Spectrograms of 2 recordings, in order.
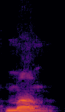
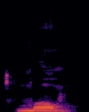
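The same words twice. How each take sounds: First: "mum" said with a short British u vowel, as in "mum". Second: "mom" said with an open ah vowel, like "mahm"; American mom. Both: Shown as a demonstration. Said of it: "the way you pronounce mum".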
